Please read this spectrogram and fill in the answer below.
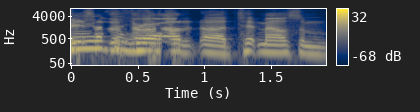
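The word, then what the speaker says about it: titmouse: the name Birds yeah not even like mispronouncing them to be funny those are the way that you pronounce both of those for real wow I learned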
